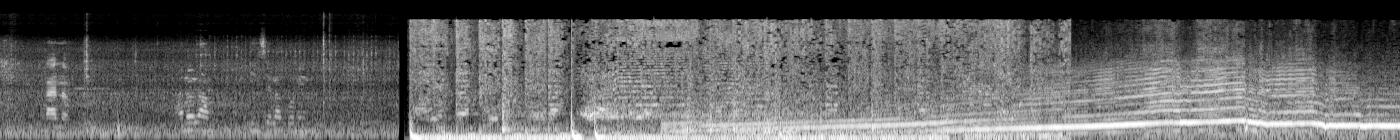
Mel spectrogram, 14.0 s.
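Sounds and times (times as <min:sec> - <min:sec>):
car engine revving: 0:04.5 - 0:14.0
rushing tyre noise: 0:05.7 - 0:14.0.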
